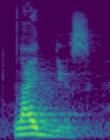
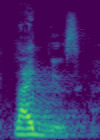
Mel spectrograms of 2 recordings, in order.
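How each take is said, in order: No difference in how they are said.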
